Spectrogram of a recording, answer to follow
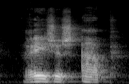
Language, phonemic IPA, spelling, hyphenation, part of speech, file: Dutch, /ˈreː.sʏsˌaːp/, resusaap, re‧sus‧aap, noun, Nl-resusaap.ogg
- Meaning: rhesus macaque, rhesus monkey (Macaca mulatta)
